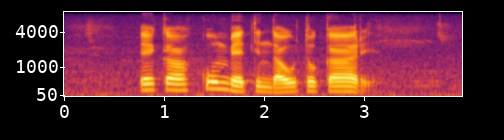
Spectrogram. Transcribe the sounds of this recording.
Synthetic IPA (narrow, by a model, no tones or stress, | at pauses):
ɛkakumbɛtindʱawutɔkaːɾḭ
